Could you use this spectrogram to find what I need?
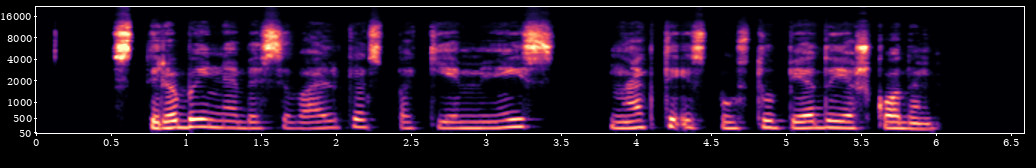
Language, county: Lithuanian, Šiauliai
